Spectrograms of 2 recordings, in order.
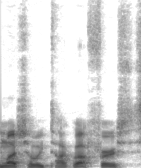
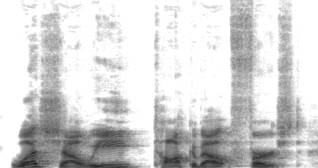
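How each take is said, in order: First: Said in the usual way. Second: Stalling host line. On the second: Shown as a demonstration. Host demoing how to fill time, drawn-out and slow. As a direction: stretch it out like a host killing time. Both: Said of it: "See that? That's how you fill time".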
